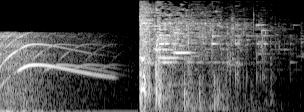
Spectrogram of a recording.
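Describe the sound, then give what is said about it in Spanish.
A ceramic piggy bank shatters in one loud crash, and scattering shards tinkle as the sound decays. A bright chiming tone falling in pitch comes just before the crash. “¡Ay, no! Se rompió mi monedero. Era un lindo cerdito.”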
